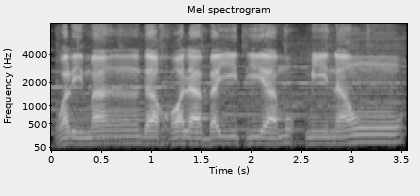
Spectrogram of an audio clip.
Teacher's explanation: ghunnah nya dengung dari hidungnya itu juga kurang terdengar tadi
